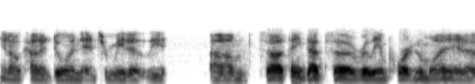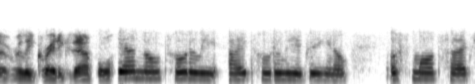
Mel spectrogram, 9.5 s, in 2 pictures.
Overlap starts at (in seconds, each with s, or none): none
